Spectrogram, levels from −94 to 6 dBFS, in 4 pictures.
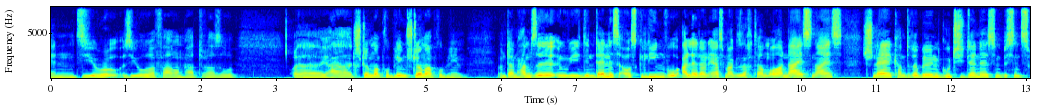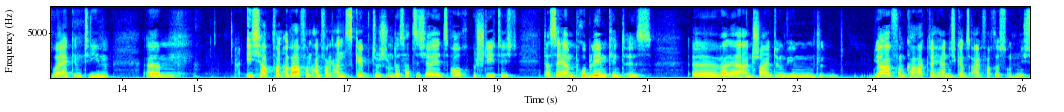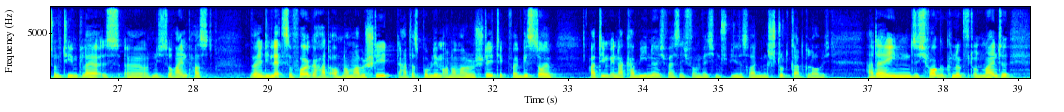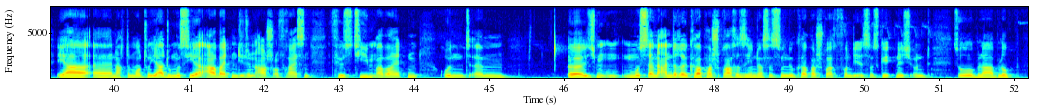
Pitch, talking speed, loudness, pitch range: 160 Hz, 190 wpm, -31 LUFS, 155-175 Hz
